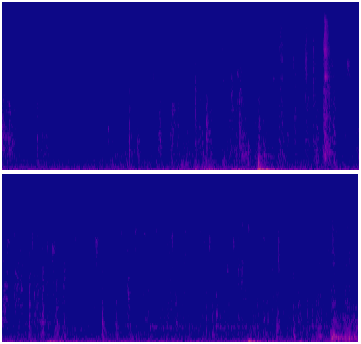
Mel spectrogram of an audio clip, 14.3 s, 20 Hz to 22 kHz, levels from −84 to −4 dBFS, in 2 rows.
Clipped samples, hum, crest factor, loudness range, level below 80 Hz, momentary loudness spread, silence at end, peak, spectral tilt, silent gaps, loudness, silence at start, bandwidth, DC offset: under 0.1%; none; 32 dB; 7 LU; -66 dBFS; 10 LU; 0 s; -32 dBFS; -3 dB/octave; none; -64 LUFS; 0 s; 15.5 kHz; under 0.1%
